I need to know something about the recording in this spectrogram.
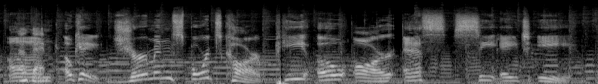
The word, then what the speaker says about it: Porsche: P O R S C H E. I always say Porsche, but it's like Porsche, isn't it? It's Porsche. Yes.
